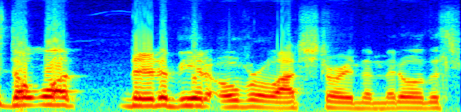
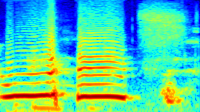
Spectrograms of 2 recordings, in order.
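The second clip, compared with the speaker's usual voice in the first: much higher, louder wail; crying shout; 6 dB louder than usual. Retold or imitated. Crying Life Weaver calling Winston, high wail. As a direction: sob out the name in anime style. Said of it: "He's like".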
